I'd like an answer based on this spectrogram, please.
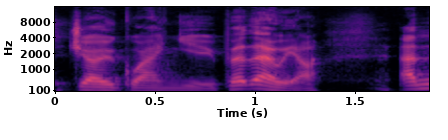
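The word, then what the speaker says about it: Zhou Guanyu: can pronounce his name you will hear Zoo granu quite a lot or the Zhou Grand shoe which is not his name um it is Joe gwang Yu but there we are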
